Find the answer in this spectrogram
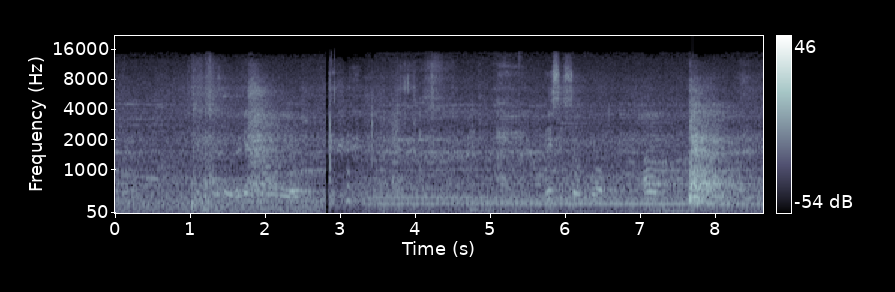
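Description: Indistinct talking over a steady hum, with a sharp click about three seconds in and a brief louder burst near the end.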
